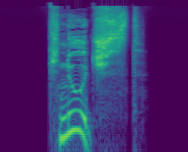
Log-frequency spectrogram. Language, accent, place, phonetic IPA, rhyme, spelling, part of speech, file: German, Germany, Berlin, [knuːt͡ʃst], -uːt͡ʃst, knutschst, verb, De-knutschst.ogg
- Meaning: second-person singular present of knutschen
